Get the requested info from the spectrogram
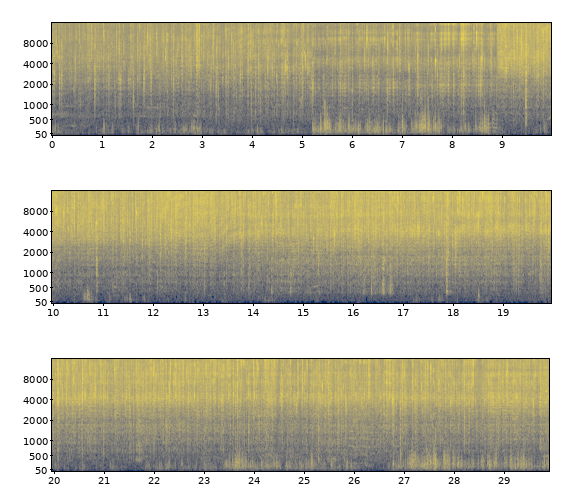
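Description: Chive rice cakes sizzling in oil on a wide flat griddle: a steady frying hiss that starts suddenly about a third of the way in.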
